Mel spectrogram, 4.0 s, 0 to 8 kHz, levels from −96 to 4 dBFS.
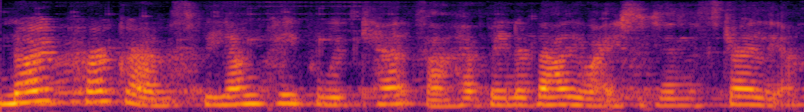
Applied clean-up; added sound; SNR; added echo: neural separator model SepFormer DNS4.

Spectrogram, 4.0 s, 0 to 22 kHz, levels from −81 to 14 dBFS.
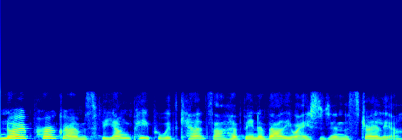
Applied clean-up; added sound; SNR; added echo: none; none; none; none.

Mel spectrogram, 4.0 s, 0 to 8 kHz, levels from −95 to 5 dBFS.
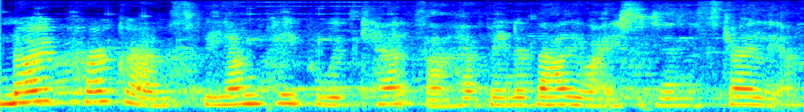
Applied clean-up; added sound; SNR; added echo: none; Marimba, xylophone; 20 dB; reverberation time 2.1 s.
